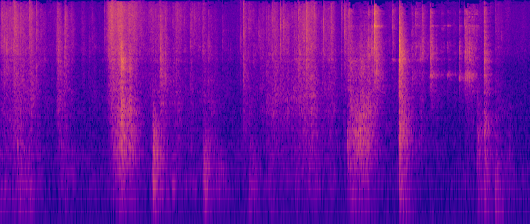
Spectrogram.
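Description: Plastic packaging bags rustling and crinkling in irregular bursts as small parts are handled and pulled out of them, with a sharp click about six seconds in.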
